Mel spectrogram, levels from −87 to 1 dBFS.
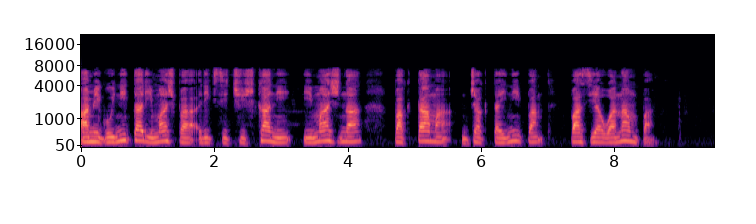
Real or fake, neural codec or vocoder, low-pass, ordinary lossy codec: real; none; 7.2 kHz; MP3, 48 kbps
